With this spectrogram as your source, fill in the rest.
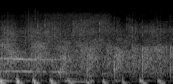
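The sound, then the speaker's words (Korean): An audience applauds in a dense, steady wash of clapping that lasts the whole moment, with a regular low thumping pulse running underneath and no one speaking. “네, 박수 쳐주세요.”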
